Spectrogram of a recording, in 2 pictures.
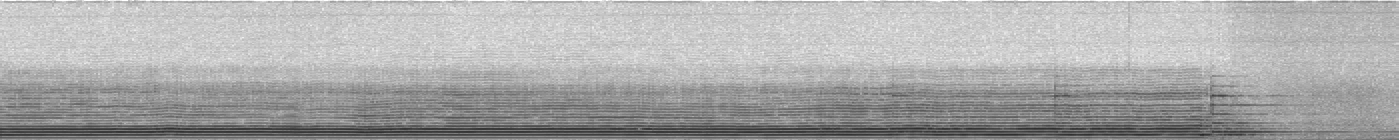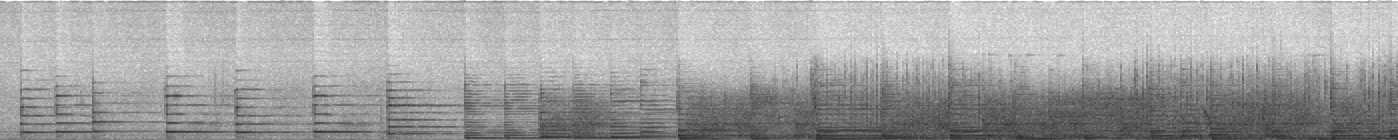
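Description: A man's long held shout that swoops up into one steady high note and holds it for about nine seconds, then breaks off. Then piano notes are struck one at a time and build into fuller, louder music near the end.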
